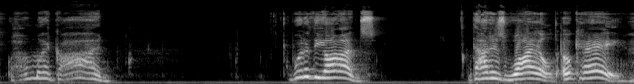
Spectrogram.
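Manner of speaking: high excited disbelief; amazed exclamation. Real, not acted. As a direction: gasp it out in wonder. Amazed by the odds.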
